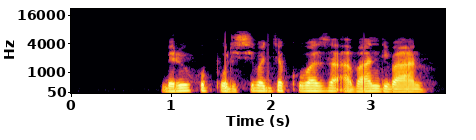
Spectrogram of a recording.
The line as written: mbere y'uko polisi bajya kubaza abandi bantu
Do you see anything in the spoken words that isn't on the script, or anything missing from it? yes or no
no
